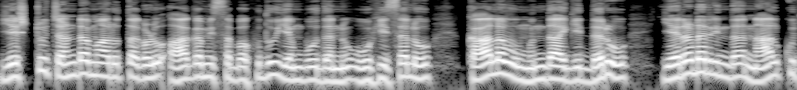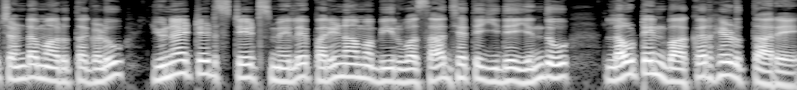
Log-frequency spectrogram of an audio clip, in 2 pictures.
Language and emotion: Kannada, neutral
